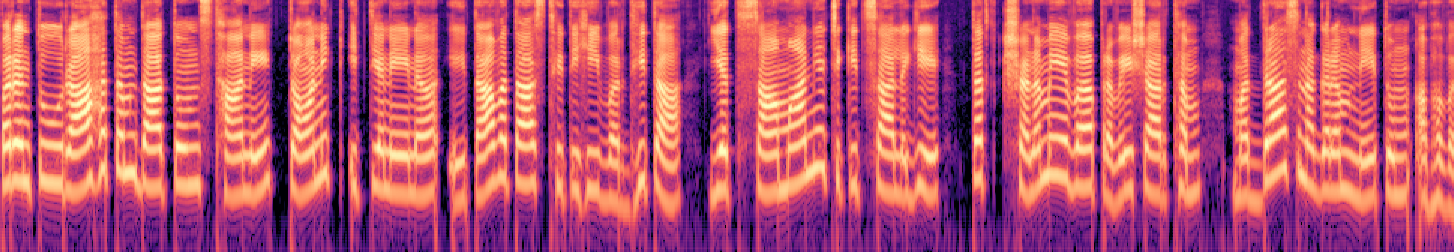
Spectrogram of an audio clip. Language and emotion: Sanskrit, neutral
